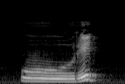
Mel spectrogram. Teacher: در روایت دوری اینجا ادغام انجام میشود، اورثتموها. دیگر صدای سا سه نقطه شنیده نمیشه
